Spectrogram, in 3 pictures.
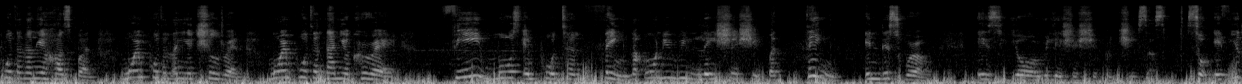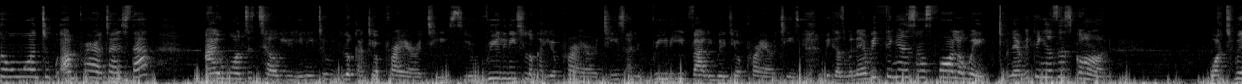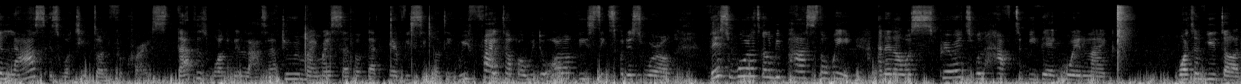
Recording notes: In this episode I went live from my old bedroom back in my parents house in SVG. It was super hot so the fan was on, therefore, the audio is not the best.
